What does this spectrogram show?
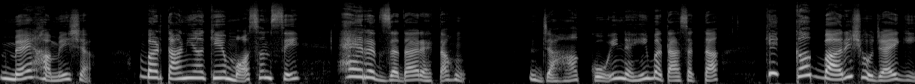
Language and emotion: Urdu, surprised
